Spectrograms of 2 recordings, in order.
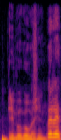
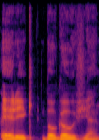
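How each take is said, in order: First: The name is said quickly, at a fast pace. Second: The name is said very slowly, drawn out. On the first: "Más rápido" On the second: "¿Podés decirlo en cámara lenta, por favor?"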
